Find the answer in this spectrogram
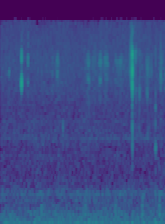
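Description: Faint, sparse scratching of handwriting: a few short strokes of writing on a surface.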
